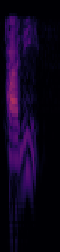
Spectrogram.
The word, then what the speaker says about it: panim: The Hebrew word for presence is panim, pronounced panim, meaning the face as the part that turns.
